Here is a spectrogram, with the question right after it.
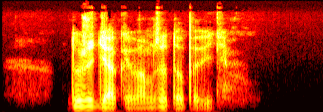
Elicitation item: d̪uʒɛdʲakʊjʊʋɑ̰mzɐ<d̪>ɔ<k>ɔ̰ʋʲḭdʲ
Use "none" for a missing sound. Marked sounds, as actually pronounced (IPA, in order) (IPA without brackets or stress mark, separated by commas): d̪, p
